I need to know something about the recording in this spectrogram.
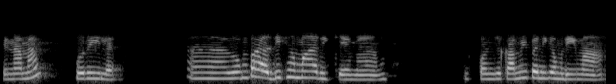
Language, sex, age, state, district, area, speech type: Tamil, female, 30-45, Tamil Nadu, Tiruvarur, rural, conversation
